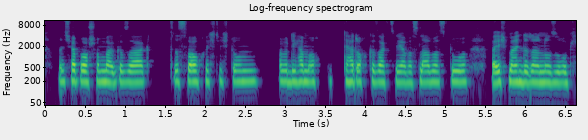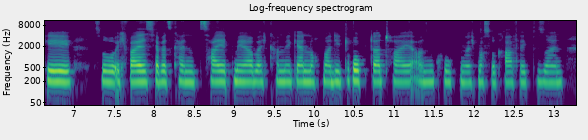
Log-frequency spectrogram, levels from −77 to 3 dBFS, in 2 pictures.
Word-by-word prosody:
Und -, -, -2 dB
ich 205 Hz, -, -10 dB
habe 205 Hz, -1 st, +7 dB
auch 195 Hz, -, +5 dB
schon 200 Hz, 0 st, -1 dB
mal 190 Hz, -2 st, +4 dB
gesagt, 190 Hz, 0 st, +1 dB, 0.2 s
das 195 Hz, -1 st, -5 dB
war 200 Hz, -, +7 dB
auch 200 Hz, 0 st, +1 dB
richtig 205 Hz, 0 st, -8 dB
dumm. 200 Hz, 0 st, -3 dB, 0.2 s
Aber 200 Hz, 0 st, 0 dB
die 200 Hz, 0 st, 0 dB
haben 200 Hz, 0 st, +2 dB
auch 195 Hz, 0 st, -3 dB, 0.3 s
der 200 Hz, -, 0 dB
hat 200 Hz, -, +3 dB
auch 200 Hz, 0 st, -1 dB
gesagt 195 Hz, -1 st, -1 dB
so: 190 Hz, -, -4 dB
„Ja, 190 Hz, 0 st, +2 dB
was 185 Hz, 0 st, -5 dB
laberst 195 Hz, 0 st, -1 dB
du?“ 200 Hz, 0 st, +1 dB, 0.3 s
Weil -, -, +6 dB
ich 185 Hz, 0 st, -4 dB
meinte 195 Hz, -1 st, +4 dB
dann 190 Hz, 0 st, +3 dB
nur 190 Hz, -1 st, +2 dB
so: 185 Hz, 0 st, 0 dB
„Okay“, 195 Hz, +1 st, +4 dB, 0.2 s
so, 195 Hz, -2 st, 0 dB
ich 200 Hz, -, -3 dB
weiß, 195 Hz, 0 st, +6 dB
ich -, -, -13 dB
hab 195 Hz, -, +3 dB
jetzt 195 Hz, 0 st, 0 dB
keine 195 Hz, -2 st, -3 dB
Zeit 195 Hz, +1 st, -1 dB
mehr, 195 Hz, -1 st, +1 dB
aber 195 Hz, 0 st, 0 dB
ich 195 Hz, -, -10 dB
kann 200 Hz, -2 st, -4 dB
mir 195 Hz, 0 st, -2 dB
gern 195 Hz, 0 st, 0 dB
noch 195 Hz, 0 st, -4 dB
mal 195 Hz, -2 st, -1 dB
die 195 Hz, -1 st, -1 dB
Druckdatei 200 Hz, -2 st, 0 dB
angucken. 195 Hz, 0 st, -6 dB
Ich 185 Hz, 0 st, -8 dB
mache 195 Hz, -1 st, -6 dB
so 180 Hz, -, -7 dB
Grafikdesign. 190 Hz, 0 st, -6 dB
195 Hz, 250 wpm, -23 LUFS, 190-200 Hz, 0.3 s, habe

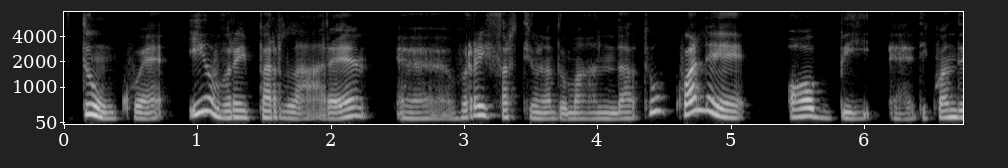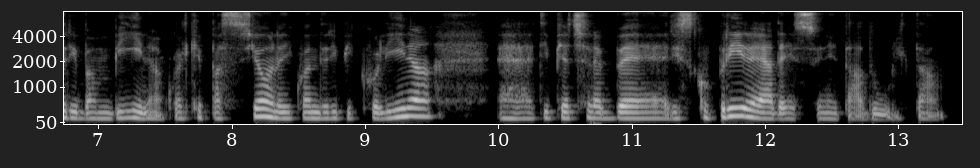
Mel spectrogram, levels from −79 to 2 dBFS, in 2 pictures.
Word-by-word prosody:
Dunque, 165 Hz, -, +3 dB
io 320 Hz, 0 st, +3 dB
vorrei 185 Hz, -1 st, +1 dB
parlare, 175 Hz, +5 st, 0 dB
uhm, 160 Hz, 0 st, -7 dB
vorrei 230 Hz, +9 st, +3 dB
farti 190 Hz, -5 st, -6 dB
una 155 Hz, -1 st, -2 dB
domanda. 155 Hz, +1 st, -4 dB
Tu 345 Hz, -, -3 dB
quale 275 Hz, -, +4 dB, 0.3 s
hobby, 175 Hz, -7 st, +1 dB
ehm, 150 Hz, -1 st, -11 dB
di 160 Hz, -, -14 dB
quando 185 Hz, +2 st, +1 dB
eri 175 Hz, -2 st, -1 dB
bambina, 160 Hz, +1 st, -3 dB
qualche 165 Hz, +2 st, -9 dB
passione 185 Hz, +4 st, +2 dB
di 160 Hz, -, -1 dB
quando 165 Hz, 0 st, -2 dB
eri 160 Hz, +1 st, -5 dB
piccolina, 175 Hz, +7 st, +1 dB, 0.5 s
ehm, 160 Hz, -1 st, -5 dB
ti 170 Hz, -, -8 dB
piacerebbe 160 Hz, -1 st, +1 dB
riscoprire 185 Hz, +4 st, +3 dB
adesso 150 Hz, -1 st, +2 dB
in 155 Hz, -, -8 dB
età 150 Hz, -, -10 dB
adulta? 140 Hz, -2 st, -8 dB
165 Hz, 140 wpm, -26 LUFS, 160-195 Hz, 0.5 s, quale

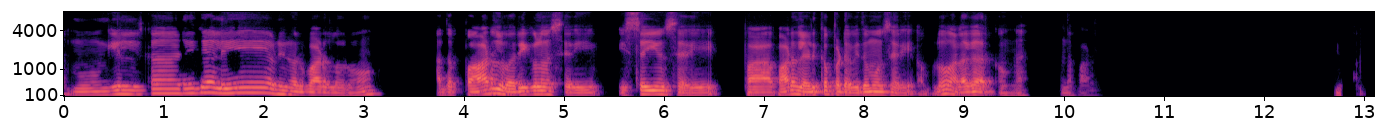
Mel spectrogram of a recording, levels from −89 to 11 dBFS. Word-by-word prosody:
"மூங்கில் 115 Hz, +5 st, -1 dB, 0.2 s
காடுகளே" 160 Hz, +2 st, +1 dB, 0.4 s
அப்டின்னு 130 Hz, -6 st, 0 dB
1 105 Hz, -, -2 dB
பாடல் 95 Hz, -2 st, -1 dB
வரும். 95 Hz, +8 st, -7 dB, 0.7 s
அந்தப் 95 Hz, 0 st, -7 dB
பாடல் 140 Hz, +8 st, +4 dB
வரிகளும் 120 Hz, +3 st, +2 dB
சரி, 90 Hz, -1 st, -1 dB, 0.4 s
இசையும் 130 Hz, +5 st, +3 dB
சரி, 90 Hz, 0 st, -2 dB, 0.5 s
பா 95 Hz, -, +2 dB, 0.2 s
பாடல் 125 Hz, +1 st, +3 dB
எடுக்கப்பட்ட 115 Hz, -3 st, +1 dB
விதமும் 110 Hz, +1 st, +2 dB
சரி 90 Hz, 0 st, -4 dB
அவ்வளோ -, -, -4 dB
அழகா -, -, +3 dB
இருக்கும்ங்க 85 Hz, 0 st, -11 dB, 0.4 s
அந்தப் 85 Hz, -2 st, -16 dB
பாடல். 85 Hz, 0 st, -21 dB, 2.4 s
கண்டிப்பா. -, -, -18 dB
110 Hz, 105 wpm, -23 LUFS, 95-135 Hz, 2.4 s, பாடல்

